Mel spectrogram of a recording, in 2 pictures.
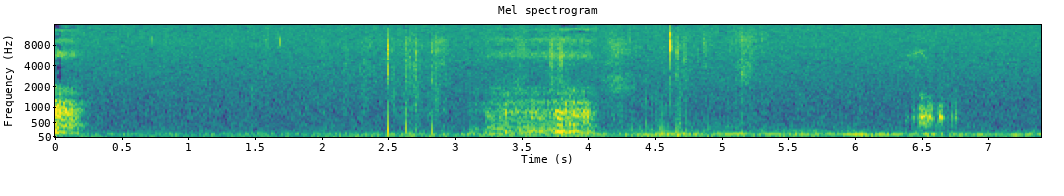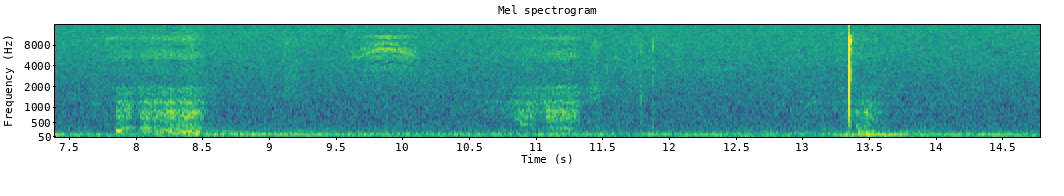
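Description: Soft, irregular low snoring breaths with gentle snorts over steady low room hum; ordinary snoring in a sleeping small dog.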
